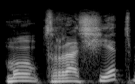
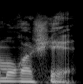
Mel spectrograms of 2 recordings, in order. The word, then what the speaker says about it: Montrachet: Het is niet Montrachet, maar Morachet.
